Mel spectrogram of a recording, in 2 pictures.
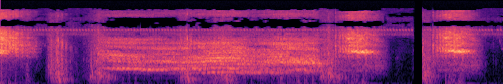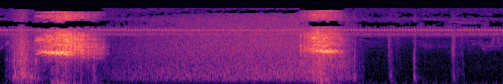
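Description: Pteranodon creature sound effect: a long, wavering screech followed by a string of short, sharp shrieks, with a hiss building up between them before one last shriek.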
